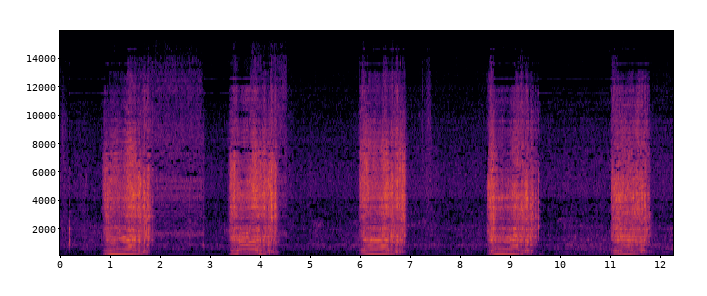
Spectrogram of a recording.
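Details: Lion giving a series of five deep, moaning roars, each about one second long and repeated every two to three seconds at an even rhythm, over a faint constant low hum.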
